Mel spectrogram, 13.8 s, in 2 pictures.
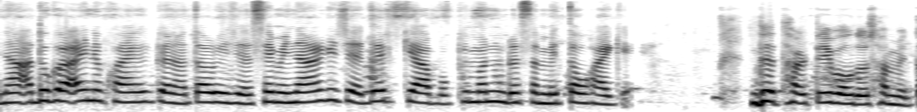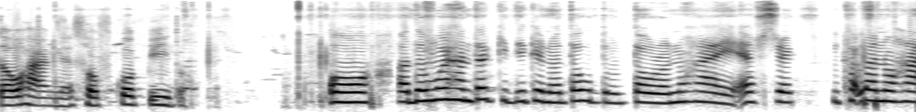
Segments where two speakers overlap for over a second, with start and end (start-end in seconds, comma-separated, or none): none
